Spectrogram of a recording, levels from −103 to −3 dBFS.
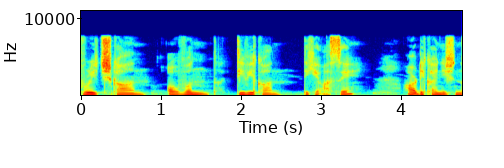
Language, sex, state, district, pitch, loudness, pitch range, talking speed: Nagamese, female, Nagaland, Kohima, 185 Hz, -19 LUFS, 180-200 Hz, 125 wpm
